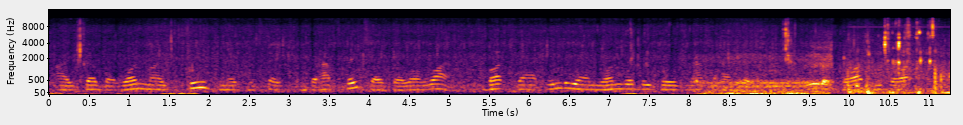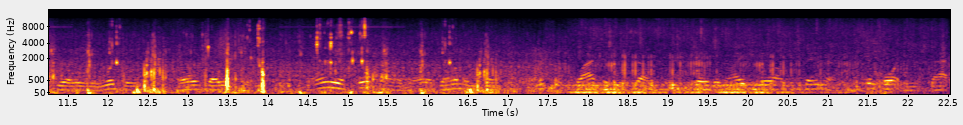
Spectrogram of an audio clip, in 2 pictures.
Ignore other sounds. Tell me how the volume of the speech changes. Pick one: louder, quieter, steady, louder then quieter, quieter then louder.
steady.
